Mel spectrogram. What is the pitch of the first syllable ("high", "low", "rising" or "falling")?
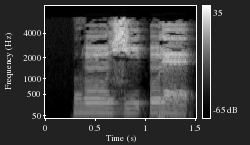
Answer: low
